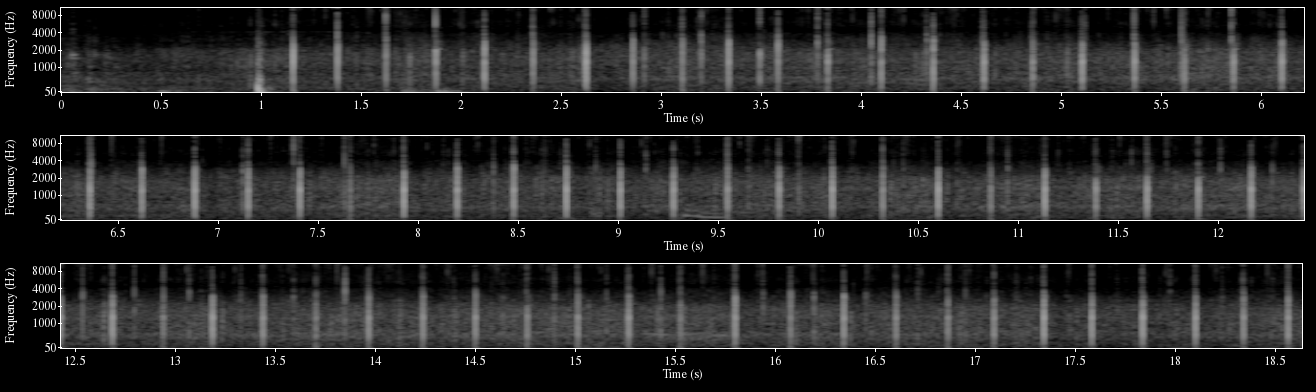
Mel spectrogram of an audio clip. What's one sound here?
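A crowd claps steadily in a large hall.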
